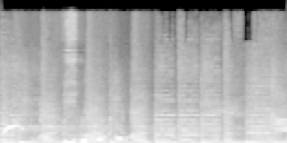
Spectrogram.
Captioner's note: laughs in disbelief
